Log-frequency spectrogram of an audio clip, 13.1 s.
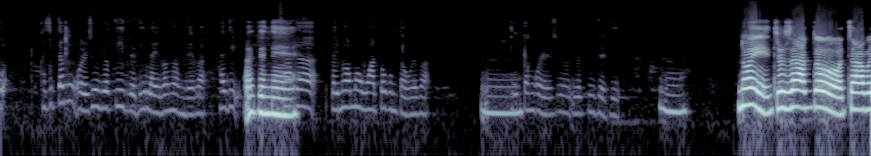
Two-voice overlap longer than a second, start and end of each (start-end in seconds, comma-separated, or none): none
